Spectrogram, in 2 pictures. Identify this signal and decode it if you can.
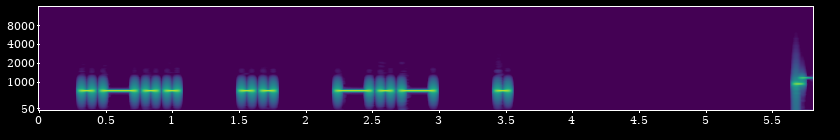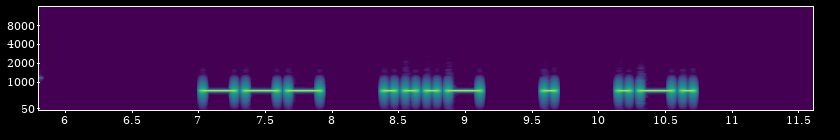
Morse code, heard as a keyed tone, about 15 wpm, spaced as for 11 wpm, 700 Hz. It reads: LIKE OVER
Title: 2x Character Spacing - Top 100 Words - 15wpm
